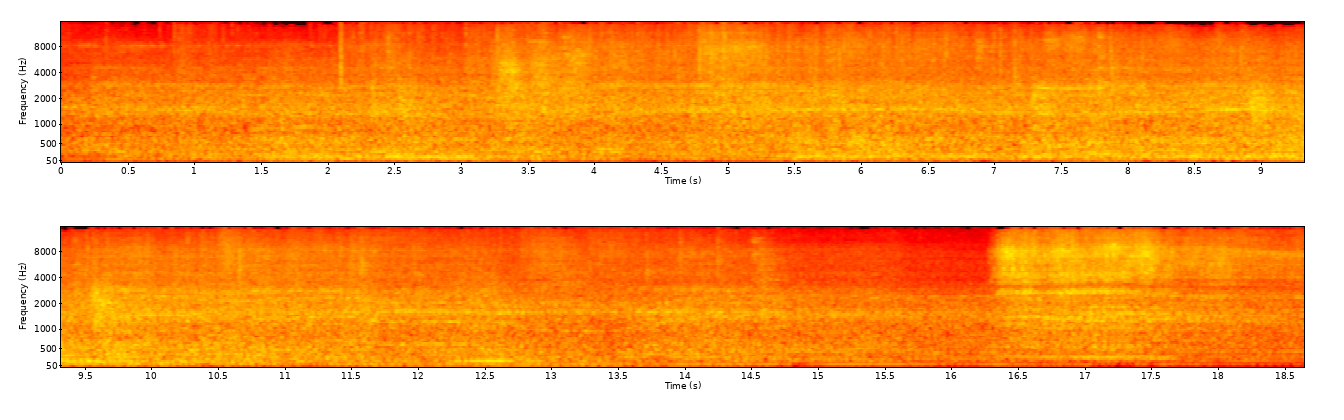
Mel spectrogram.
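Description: Heavy underground mine scaling machine's engine running steadily as it works its scraper boom, with a hiss starting near the end.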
